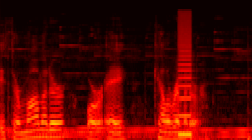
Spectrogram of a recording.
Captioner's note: buzzer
